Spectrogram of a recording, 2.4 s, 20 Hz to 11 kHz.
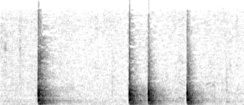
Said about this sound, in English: If I have any kind of news of any kind, something good, something nice that I want to share with you or something, I will knock 4 times, okay? It's gonna be our secret code.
